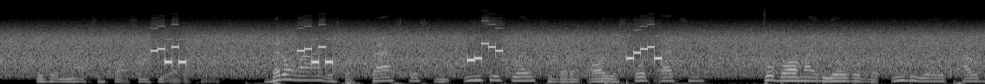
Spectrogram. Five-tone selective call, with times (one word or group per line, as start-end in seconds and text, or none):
1.5-1.9 78191
3.0-3.3 78191
4.7-5.0 23397
6.3-6.6 36893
